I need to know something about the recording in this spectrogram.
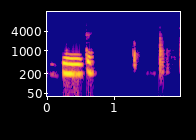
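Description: A woman's short hesitant vocal sound in two quick parts, like an "mm-hm", then two faint small clicks in the second half.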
